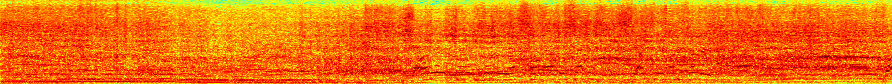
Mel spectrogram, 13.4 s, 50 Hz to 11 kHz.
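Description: Race cars circle a short oval at the 250 Speedway, engines roaring steadily throughout with a constant loud drone, and a commentator talks over the racing.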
